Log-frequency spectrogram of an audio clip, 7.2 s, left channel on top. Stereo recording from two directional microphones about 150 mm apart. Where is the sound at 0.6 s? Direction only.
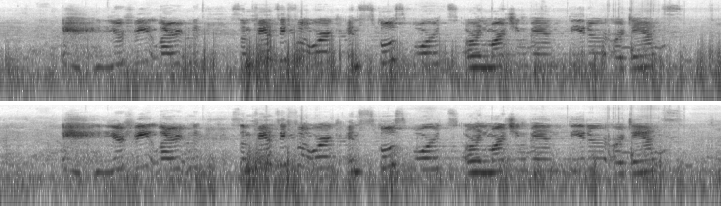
60° left (ahead or behind).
